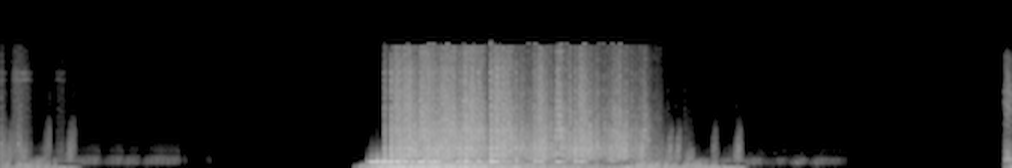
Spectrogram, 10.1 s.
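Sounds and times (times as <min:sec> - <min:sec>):
digital glitch eruptions: 0:03.7 - 0:07.4.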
